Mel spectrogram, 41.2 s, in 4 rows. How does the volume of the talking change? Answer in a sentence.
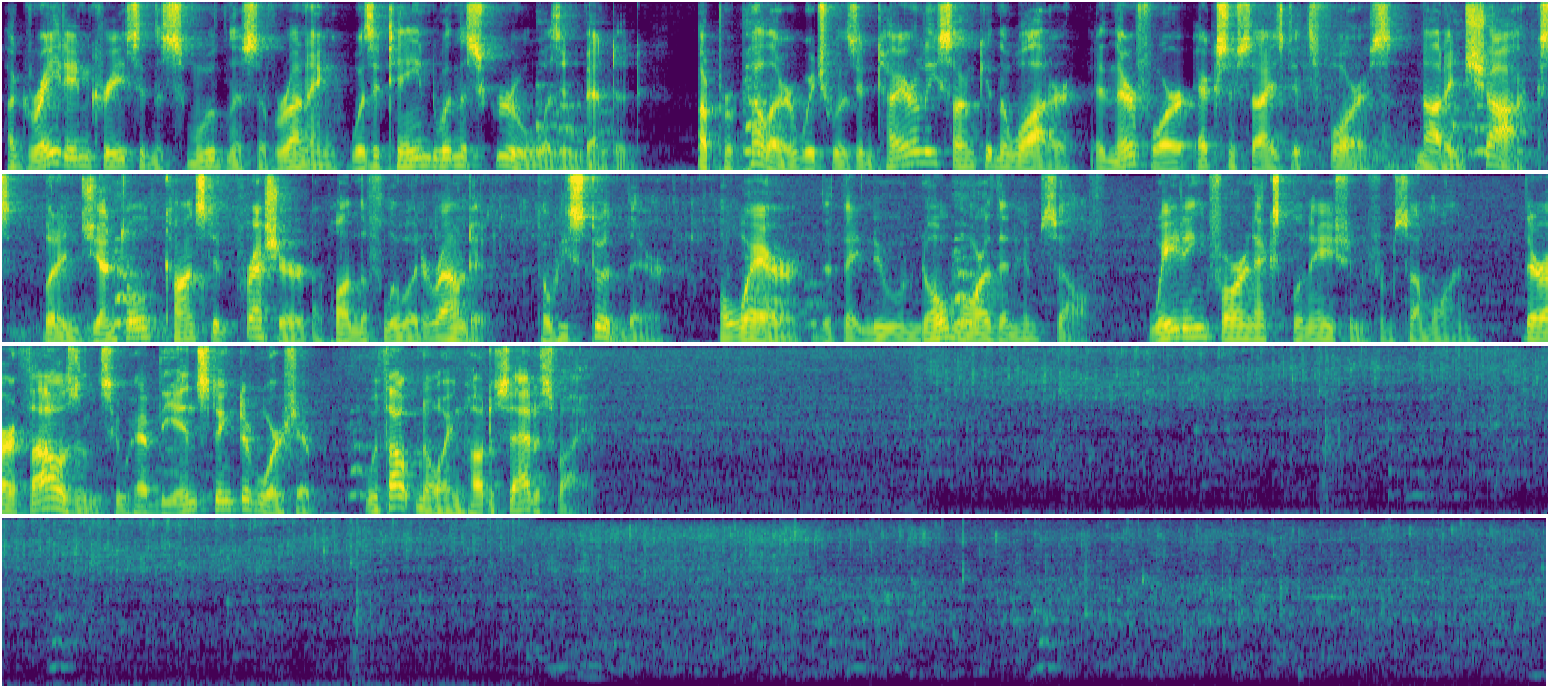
The volume of the talking stays about the same.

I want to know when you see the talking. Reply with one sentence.
You can hear the talking from 0.0 to 24.5 s.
